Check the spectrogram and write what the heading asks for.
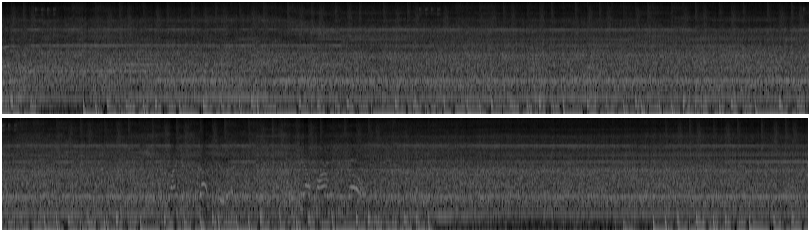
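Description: Corded electric leaf blower switched on and running steadily, a constant rush of air with an even motor whine.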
